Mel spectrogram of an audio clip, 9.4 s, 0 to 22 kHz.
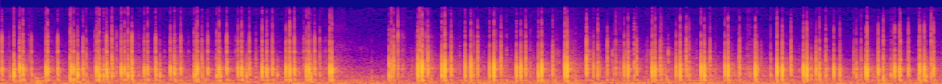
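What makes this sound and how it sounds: Long nails tap rapidly on a medium, hollow, rigid white and red cardboard box, making a steady stream of dry, short clicks with a hollow midrange knock near 600 Hz. The tapping pauses briefly a bit over halfway through, then resumes at the same quick, uneven pace until the end.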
